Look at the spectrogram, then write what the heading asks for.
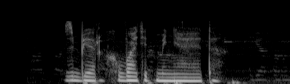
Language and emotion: Russian, angry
